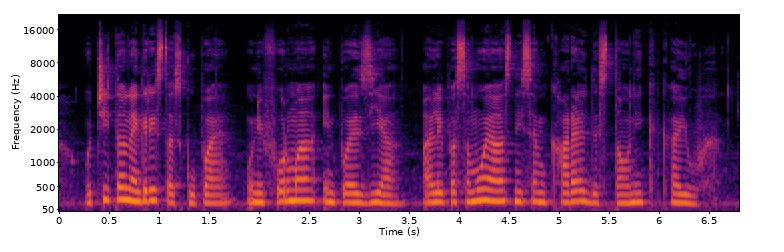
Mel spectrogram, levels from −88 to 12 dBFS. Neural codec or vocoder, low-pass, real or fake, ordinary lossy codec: none; 19.8 kHz; real; none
